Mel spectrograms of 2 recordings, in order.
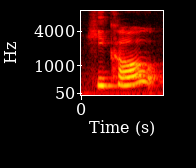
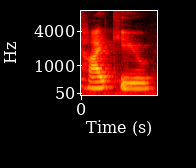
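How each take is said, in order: First: The word is said with a Dutch pronunciation. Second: The word is said with an English pronunciation. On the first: The speaker calls it wrong. "that's the Dutch pronunciation of, of that word" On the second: The speaker calls it right. "that makes a lot more sense"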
